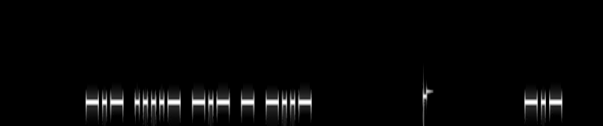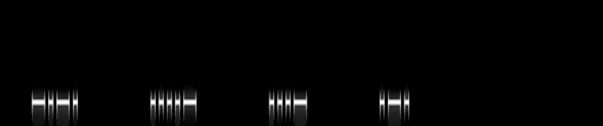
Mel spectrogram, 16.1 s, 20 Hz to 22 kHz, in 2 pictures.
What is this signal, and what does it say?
Morse code, heard as a keyed tone, about 22 wpm, spaced as for 11 wpm, 700 Hz. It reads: K4KTX KC4VR
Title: USA Call Signs - 5 Characters - 6x Character Spacing - 22wpm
